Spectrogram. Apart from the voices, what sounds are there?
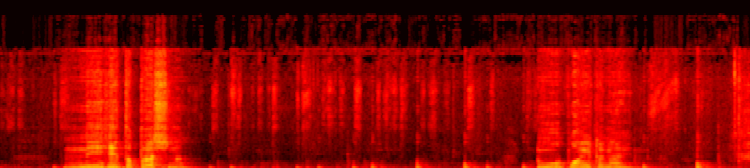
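writing on a board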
